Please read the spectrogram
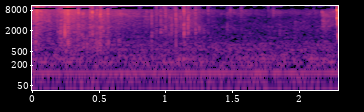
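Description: Faint crinkling of plastic-wrapped sanitary pad packs being handled, over a steady low hum.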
